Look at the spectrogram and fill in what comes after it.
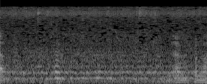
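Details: Hive of Asian honey bees kept in a box during honey harvesting; a soft, even, continuous low hum with faint background noise.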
